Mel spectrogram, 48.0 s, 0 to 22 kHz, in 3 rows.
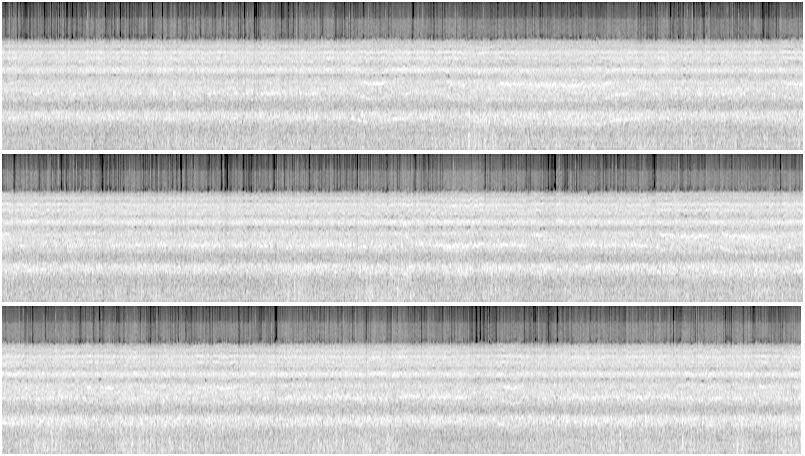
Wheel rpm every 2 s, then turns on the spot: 230, 230, 230, 230, 220, 210, 230, 230, 230, 230, 230, 230, 220, 230, 230, 220, 220, 220, 220, 230, 230, 230, 230, 220.
none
